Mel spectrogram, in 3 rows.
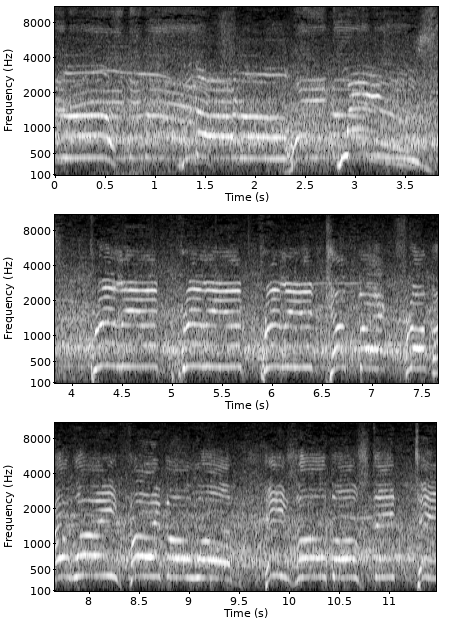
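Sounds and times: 
arena crowd cheering: 0.0 - 11.4.

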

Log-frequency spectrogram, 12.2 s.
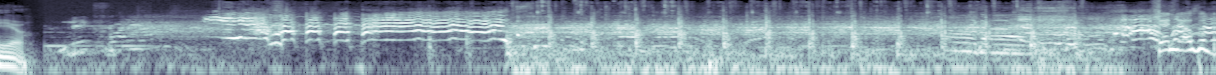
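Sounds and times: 
speech: 0.0 - 0.8, 11.6 - 12.1
excited vocal squeals: 1.1 - 7.7, 10.1 - 12.1
high wavering laughter: 1.4 - 12.1
repeated foot stomping: 4.2 - 11.1.

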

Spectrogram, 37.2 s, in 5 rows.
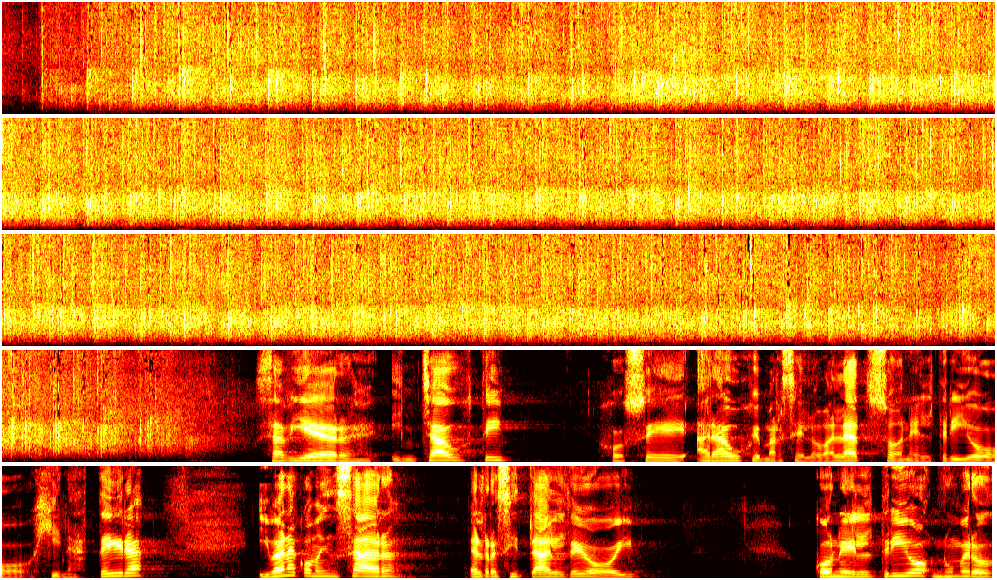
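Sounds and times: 
audience applause for arriving trio: 0.0 - 24.1
speech: 24.4 - 26.2, 26.9 - 31.0, 31.7 - 34.6, 35.9 - 37.2.

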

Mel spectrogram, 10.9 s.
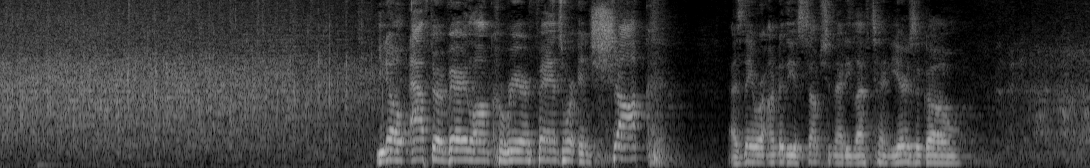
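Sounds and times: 
audience clapping during a comedy set: 0.0 - 4.4
speech: 3.8 - 9.7
laughter: 9.9 - 10.8.

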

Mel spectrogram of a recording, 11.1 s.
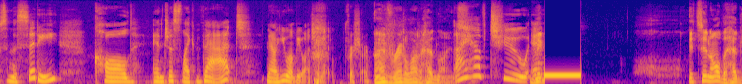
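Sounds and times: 
speech: 0.0 - 8.3, 10.3 - 11.1
censor beep over spoiler: 8.0 - 8.8.

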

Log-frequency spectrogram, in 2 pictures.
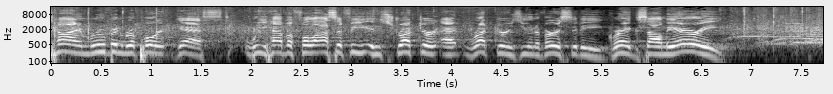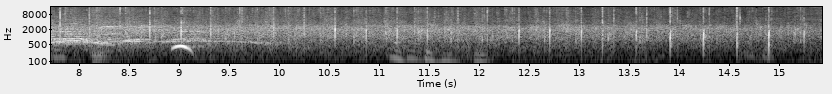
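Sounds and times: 
audience clapping: 0.0 - 4.8, 6.7 - 15.4
speech: 0.0 - 6.9
vocal whoop: 6.8 - 10.0.

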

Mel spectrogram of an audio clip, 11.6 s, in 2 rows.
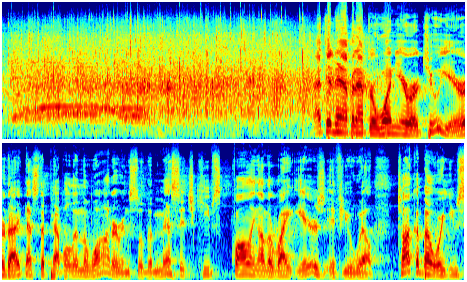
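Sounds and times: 
audience applause: 0.0 - 4.9
speech: 3.9 - 11.5.

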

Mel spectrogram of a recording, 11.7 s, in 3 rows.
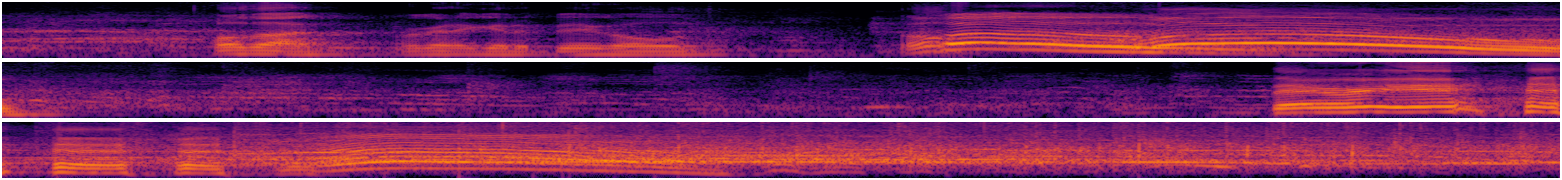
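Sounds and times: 
speech: 0.5 - 4.2, 7.1 - 9.0
laughter: 1.7 - 10.2
audience clapping: 4.2 - 6.9, 7.6 - 11.6.

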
